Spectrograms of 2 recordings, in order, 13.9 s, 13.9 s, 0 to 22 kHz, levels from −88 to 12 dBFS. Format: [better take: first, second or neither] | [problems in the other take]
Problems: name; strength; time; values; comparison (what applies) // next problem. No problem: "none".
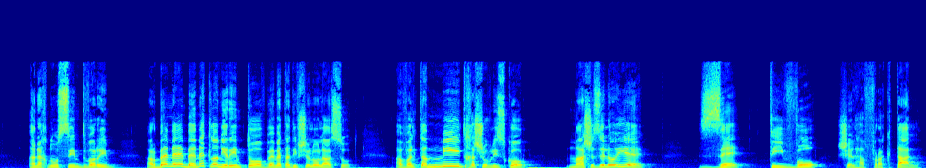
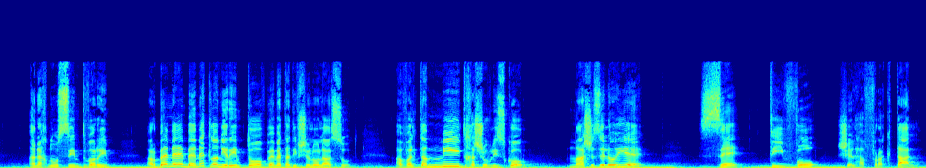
first | low rumble; faint; throughout; 20 dB below the speech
